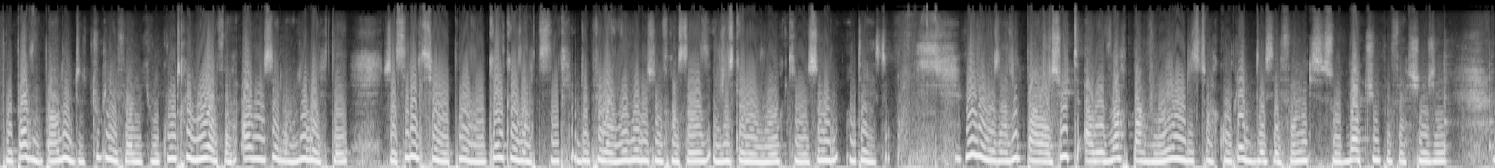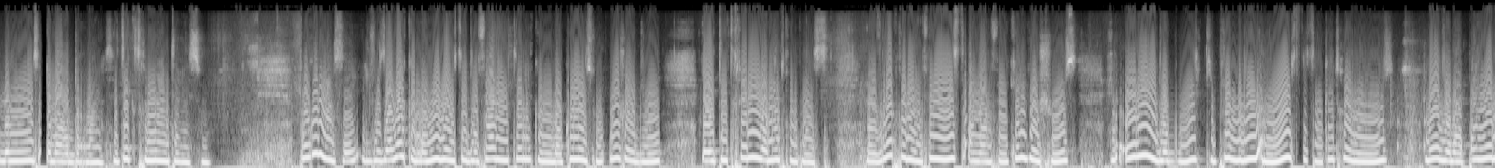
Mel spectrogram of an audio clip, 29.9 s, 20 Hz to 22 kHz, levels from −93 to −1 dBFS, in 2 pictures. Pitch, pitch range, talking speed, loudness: 215 Hz, 200-250 Hz, 225 wpm, -11 LUFS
